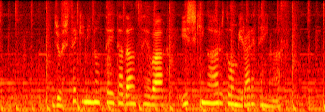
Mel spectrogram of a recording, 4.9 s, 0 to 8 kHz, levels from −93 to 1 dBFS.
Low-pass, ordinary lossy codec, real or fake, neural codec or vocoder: none; none; real; none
